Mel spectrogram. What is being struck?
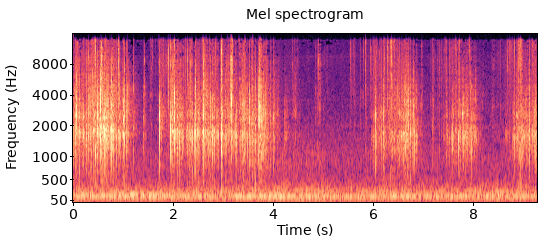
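Soap bar.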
